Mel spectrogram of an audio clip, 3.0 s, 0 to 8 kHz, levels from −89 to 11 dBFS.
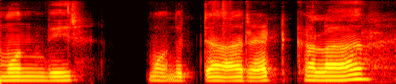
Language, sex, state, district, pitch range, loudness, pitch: Bengali, male, Tripura, Unakoti, 135-145 Hz, -17 LUFS, 140 Hz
